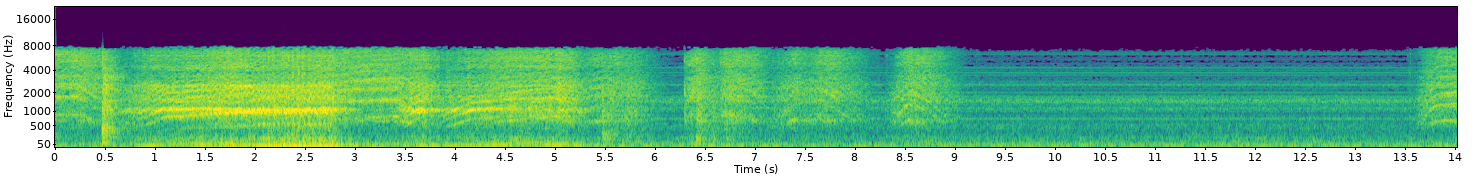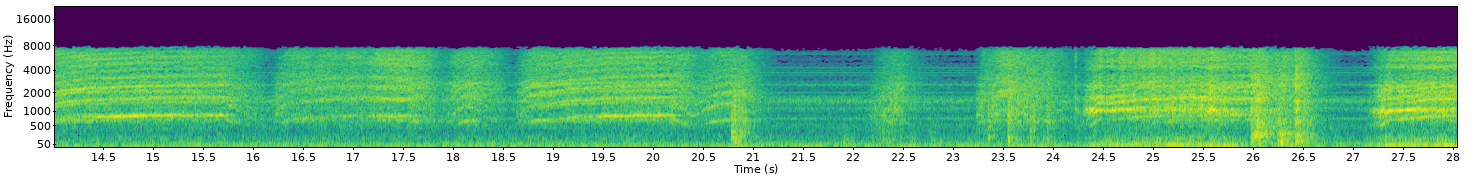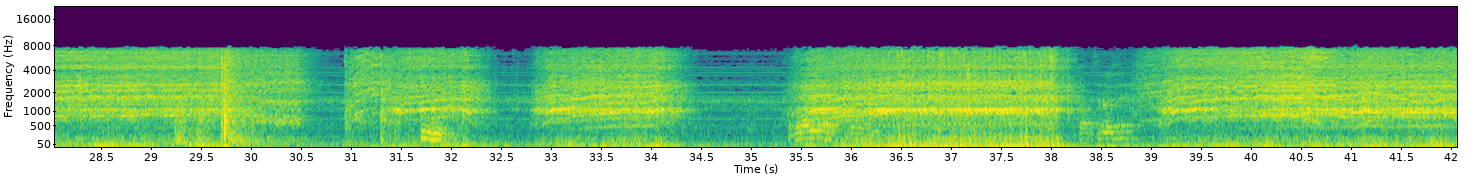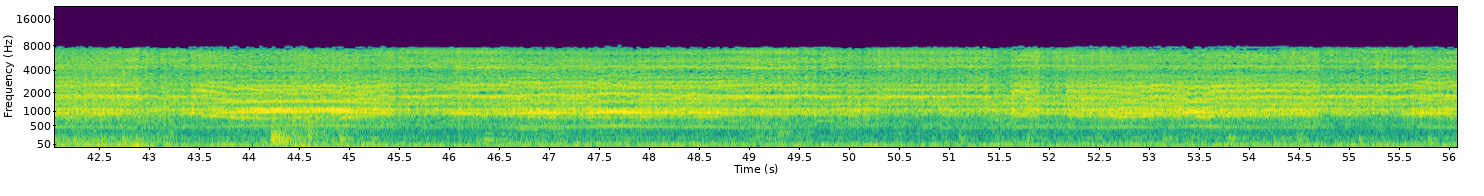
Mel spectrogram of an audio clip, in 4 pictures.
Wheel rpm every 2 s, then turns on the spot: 50, 70, 50, 0, 0, 0, 0, 0, 0, 0, 0, 0, 70, 30, 100, 30, 70, 30, 100, 50, 110, 110, 110, 110, 120, 120, 110, 110.
2-4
